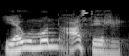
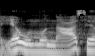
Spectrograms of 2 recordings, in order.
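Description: First: عسر ending in a thin ر, tarqiq; light r at stop. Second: عسر with a thick ر as if joined; heavy r when joined. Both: Shown as a demonstration.

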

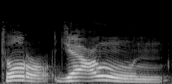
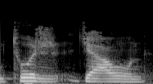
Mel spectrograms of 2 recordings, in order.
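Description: First: ترجعون slowly, with a thick, heavy r. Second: ترجعون with a thin, light r; light, fronted ر in ترجعون; wrong light ra. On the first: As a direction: correct it: full, heavy ر in ترجعون. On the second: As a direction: show the mistake: thinned-out ر in ترجعون. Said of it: "هیچ وقت نمیگوییم". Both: Shown as a demonstration.

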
